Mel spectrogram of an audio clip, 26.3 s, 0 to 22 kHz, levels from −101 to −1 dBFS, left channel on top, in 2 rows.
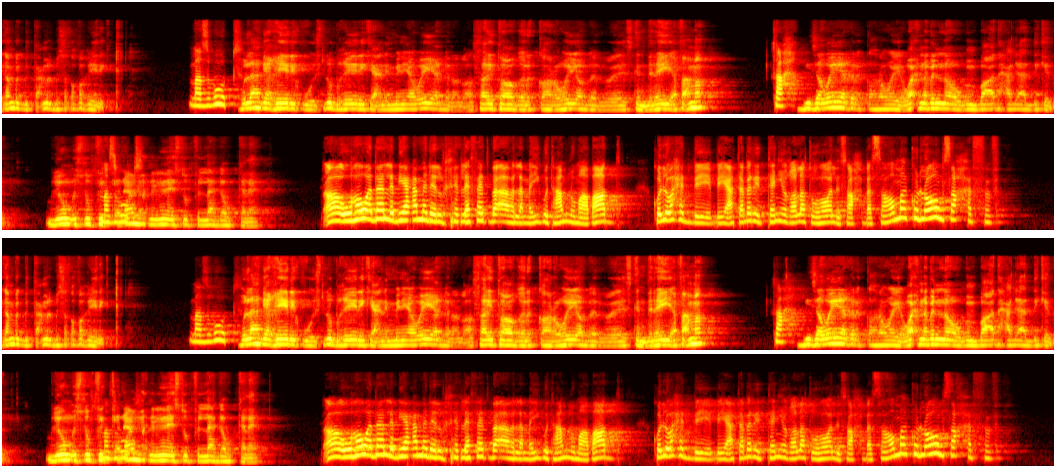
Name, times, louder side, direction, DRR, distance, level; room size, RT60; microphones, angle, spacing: voice 1, 0.0-1.3 3.0-8.9 10.0-13.2 13.7-16.4, right 2 dB, 40° right, 1.1 m, -25 dB
voice 2, 2.3-3.0 9.6-9.9 14.4-14.7 17.2-20.8 21.3-25.6, left 3 dB, 60° left, 1.3 m, -21 dB
26.5 x 20.0 x 6.0 m
head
